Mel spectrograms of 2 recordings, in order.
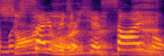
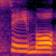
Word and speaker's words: Seymour: even spell Seymour honestly her name isn't even spelled correctly which is so simore I know but she pronounces it Seymour she is the uh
